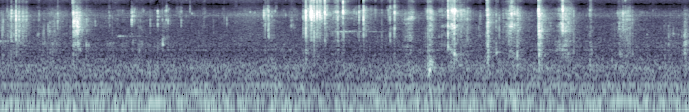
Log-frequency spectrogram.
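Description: A young woman chews and slurps seafood close to a microphone.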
